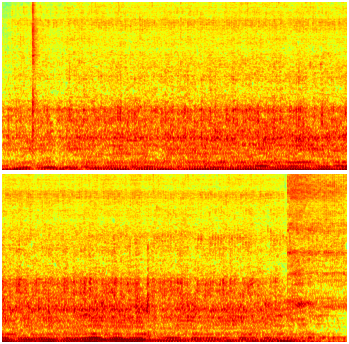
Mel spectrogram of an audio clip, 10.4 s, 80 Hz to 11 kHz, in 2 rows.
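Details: Elite Turbo indoor bike trainer with about 50 hours of use, growing noisier over the last ten, ridden hard: a loud, rough, steady low drone replaces a bearing squeak at speed; loose bearing seats suspected, no shaft play found, cause unclear.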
